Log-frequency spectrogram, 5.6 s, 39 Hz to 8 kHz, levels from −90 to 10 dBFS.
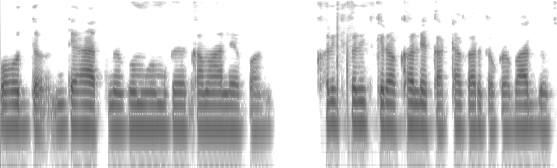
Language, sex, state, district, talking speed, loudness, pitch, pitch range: Bhojpuri, male, Bihar, Saran, 195 wpm, -33 LUFS, 145 Hz, 140-150 Hz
